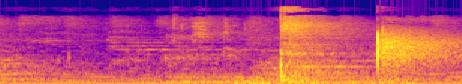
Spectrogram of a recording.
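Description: Two sharp clacks of a pool shot, about half a second apart, over faint background music.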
